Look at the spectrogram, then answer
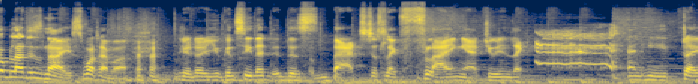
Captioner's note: screech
